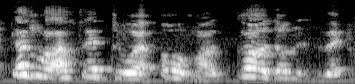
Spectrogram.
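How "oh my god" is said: ordinary talk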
